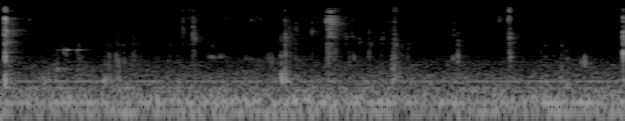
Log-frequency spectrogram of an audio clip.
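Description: A person chewing and biting at adobo-braised chicken feet close to the microphone: scattered small wet clicks and smacks from the mouth, with no words.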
